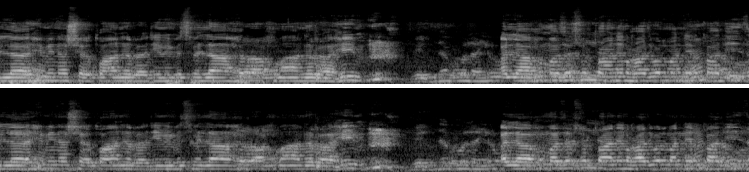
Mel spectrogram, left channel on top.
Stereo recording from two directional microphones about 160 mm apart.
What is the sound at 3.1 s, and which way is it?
Music, 60° left (ahead or behind).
